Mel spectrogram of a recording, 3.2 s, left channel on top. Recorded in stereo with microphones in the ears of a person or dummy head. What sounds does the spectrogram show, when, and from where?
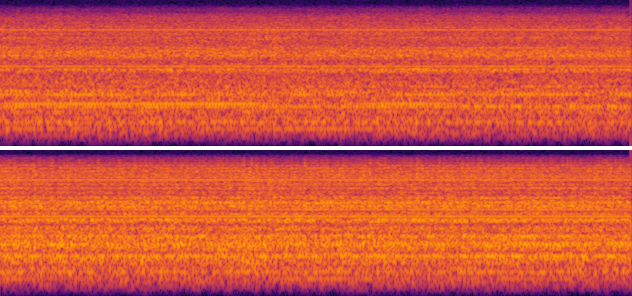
0.0 s an engine running: 50° right (ahead or behind), 2.5 m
